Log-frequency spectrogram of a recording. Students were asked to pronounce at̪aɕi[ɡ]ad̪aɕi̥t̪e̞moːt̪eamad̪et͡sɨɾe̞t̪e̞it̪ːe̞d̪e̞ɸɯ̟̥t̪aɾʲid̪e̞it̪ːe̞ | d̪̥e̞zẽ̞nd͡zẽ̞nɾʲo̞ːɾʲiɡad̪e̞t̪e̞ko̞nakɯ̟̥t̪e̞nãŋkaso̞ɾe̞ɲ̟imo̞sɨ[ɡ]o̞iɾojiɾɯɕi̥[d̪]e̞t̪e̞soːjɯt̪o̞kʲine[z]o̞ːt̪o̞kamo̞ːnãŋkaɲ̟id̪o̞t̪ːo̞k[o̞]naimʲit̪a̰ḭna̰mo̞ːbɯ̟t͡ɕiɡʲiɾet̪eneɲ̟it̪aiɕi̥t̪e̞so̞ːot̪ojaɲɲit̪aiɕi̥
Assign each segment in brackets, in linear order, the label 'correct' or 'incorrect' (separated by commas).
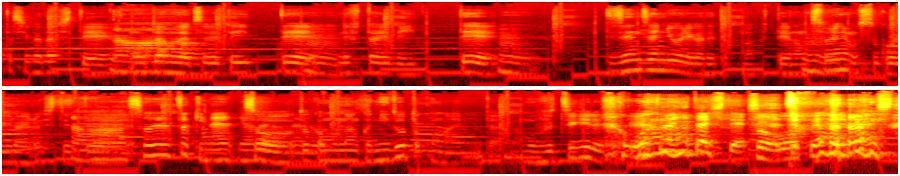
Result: correct, correct, incorrect, incorrect, correct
